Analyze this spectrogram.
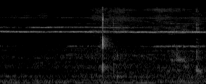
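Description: A plastic ruler clicks down onto paper.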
